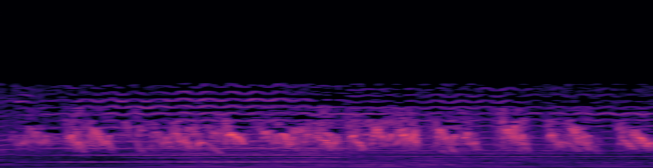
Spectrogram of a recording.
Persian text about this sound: حالا دیگه هوا داشت روشن میشد و گنجشکا آواز دست جمعی اول صبحشونو سر داده بودن.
